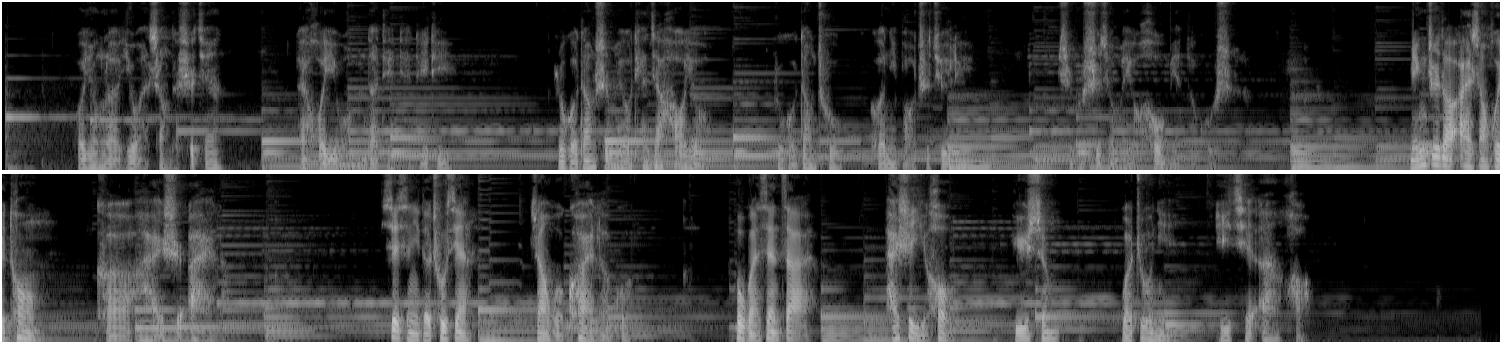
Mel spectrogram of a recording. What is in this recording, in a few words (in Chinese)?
情感旁白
